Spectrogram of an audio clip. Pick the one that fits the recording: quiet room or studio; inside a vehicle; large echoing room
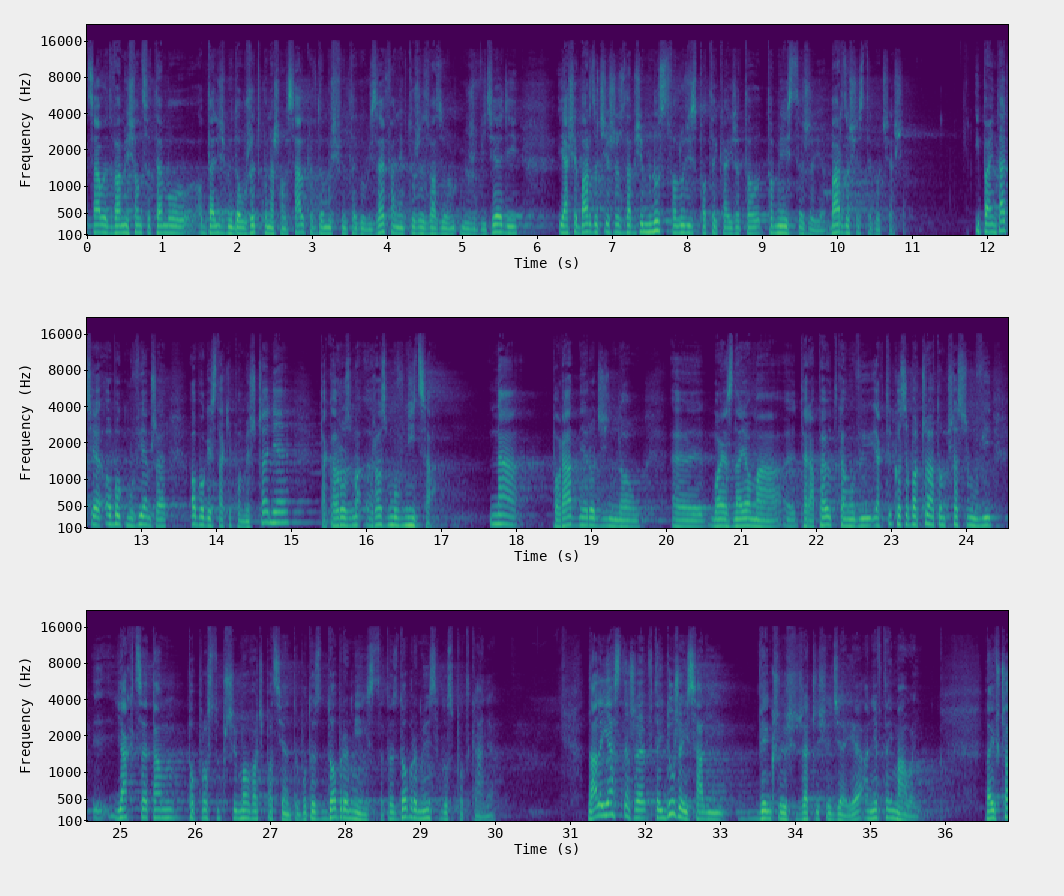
large echoing room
